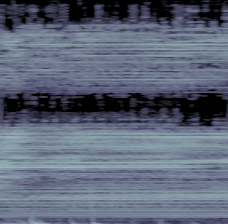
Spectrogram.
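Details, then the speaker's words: Kodak disc camera: a steady high buzz as the film advance motor spins without advancing the film because the main gear has come loose on its shaft; the fix is to remove the motor assembly and glue the gear back on. "that's why it's just buzzing like this because it's trying to advance this but it can't because that main gear has become loose"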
